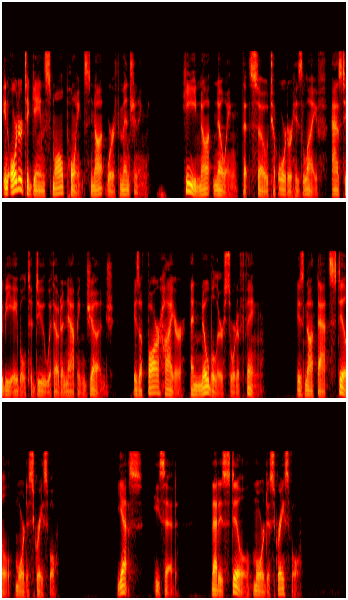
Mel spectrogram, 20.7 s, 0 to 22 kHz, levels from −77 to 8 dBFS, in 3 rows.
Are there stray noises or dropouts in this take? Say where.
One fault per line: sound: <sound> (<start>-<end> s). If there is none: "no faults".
no faults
